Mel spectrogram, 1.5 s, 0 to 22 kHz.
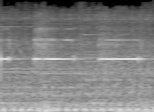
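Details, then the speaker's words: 1981 Honda Super Cub 700, three-speed: steady low idle beat with high pulsing turn-signal buzz over it as front, rear and right signals flash; engine running evenly, signals working. "Kalau motor zaman dulu tuh kalau ngesen bunyi, ada suaranya. Sen depan belakang hidup, sen kanan nyala juga,"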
